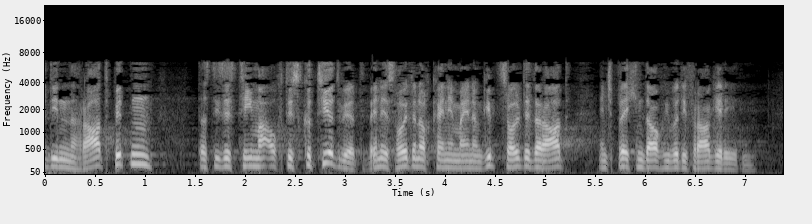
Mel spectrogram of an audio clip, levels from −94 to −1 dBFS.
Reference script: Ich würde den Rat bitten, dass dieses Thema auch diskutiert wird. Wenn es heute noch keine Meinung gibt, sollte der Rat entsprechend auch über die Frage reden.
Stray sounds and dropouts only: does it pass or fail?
pass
